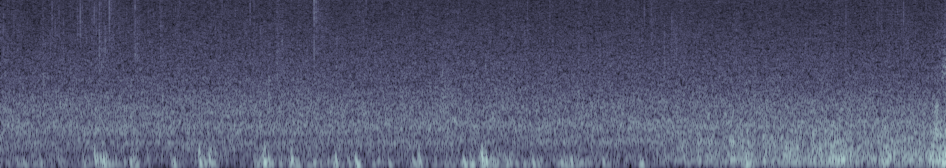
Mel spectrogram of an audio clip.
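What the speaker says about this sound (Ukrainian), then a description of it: "ще гримить" Steady rain falling with low rumbles of thunder rolling underneath, a continuous wash of noise without any voices.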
